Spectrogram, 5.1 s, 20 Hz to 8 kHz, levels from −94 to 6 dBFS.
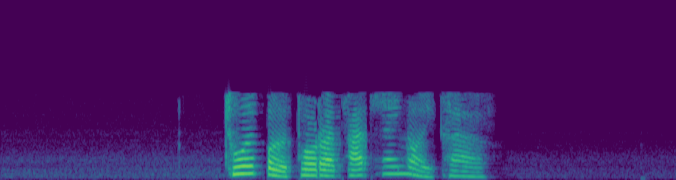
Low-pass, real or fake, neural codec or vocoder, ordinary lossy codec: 7.2 kHz; real; none; AAC, 16 kbps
